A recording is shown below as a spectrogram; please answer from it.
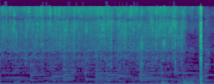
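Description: Chicken pieces frying in hot oil for chilli chicken in a home kitchen, a steady bubbling sizzle with a sharp clink near the end, fairly quiet and close, no talk.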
